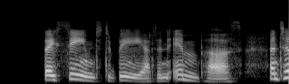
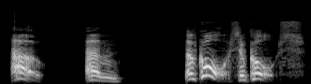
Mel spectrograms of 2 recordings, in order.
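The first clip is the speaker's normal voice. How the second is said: flustered gentleman; 4 semitones higher, 4 dB louder than usual. A narrator's reading. Sir Leicester flustered reply.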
